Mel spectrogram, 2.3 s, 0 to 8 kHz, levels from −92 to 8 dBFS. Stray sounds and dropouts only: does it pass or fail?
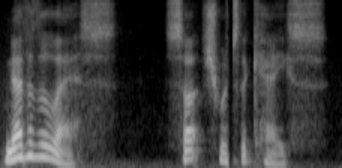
fail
